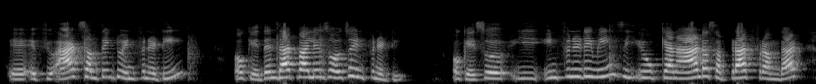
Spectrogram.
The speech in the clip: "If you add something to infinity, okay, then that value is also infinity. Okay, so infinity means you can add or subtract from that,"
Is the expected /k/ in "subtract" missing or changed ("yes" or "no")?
no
